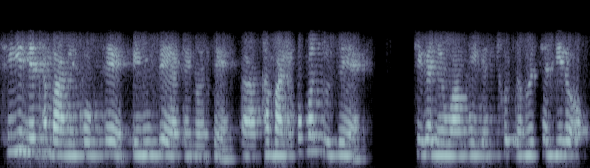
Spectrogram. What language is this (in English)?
Manipuri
